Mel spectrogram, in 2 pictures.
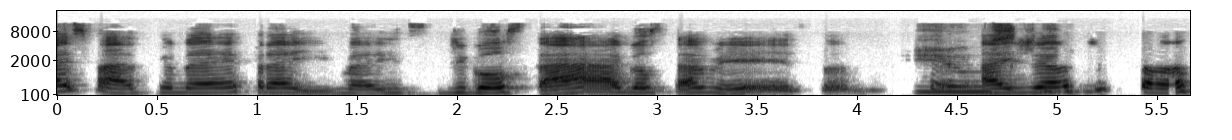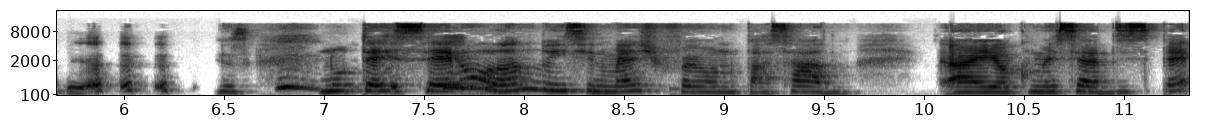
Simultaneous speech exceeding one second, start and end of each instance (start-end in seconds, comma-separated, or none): none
